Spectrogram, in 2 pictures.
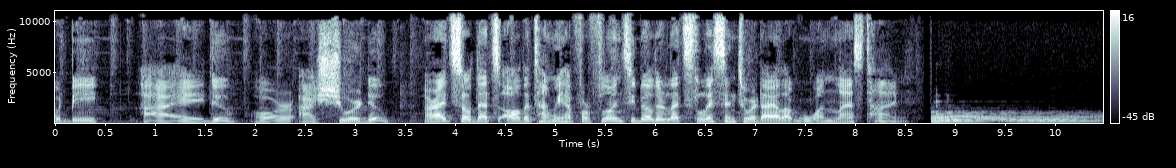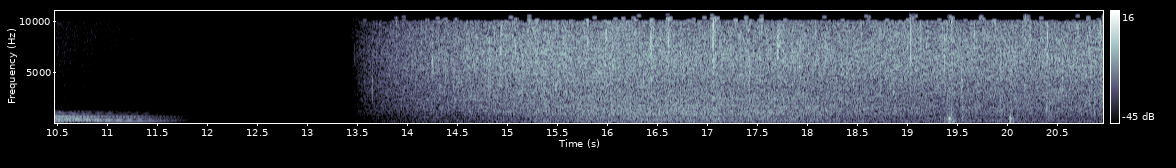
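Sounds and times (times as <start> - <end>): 
speech: 0.0 - 8.6
short musical tone: 8.8 - 11.8
heavy rain pouring: 13.5 - 20.9.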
